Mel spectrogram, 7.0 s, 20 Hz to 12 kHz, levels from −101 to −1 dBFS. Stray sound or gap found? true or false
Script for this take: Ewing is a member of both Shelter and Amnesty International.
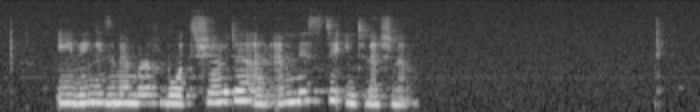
false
